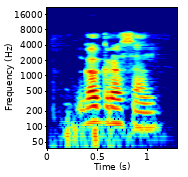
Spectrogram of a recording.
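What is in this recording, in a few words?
"гӧгрӧсӧн", Komi, male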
